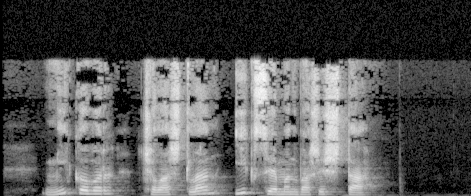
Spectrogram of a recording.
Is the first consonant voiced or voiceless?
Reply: voiced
